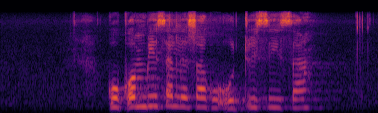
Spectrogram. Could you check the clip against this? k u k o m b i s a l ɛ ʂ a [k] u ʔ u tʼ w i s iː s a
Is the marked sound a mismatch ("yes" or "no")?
no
